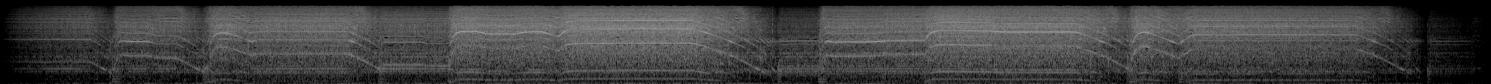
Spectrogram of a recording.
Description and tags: Sound of drill
CZ, Czech, Panska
